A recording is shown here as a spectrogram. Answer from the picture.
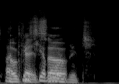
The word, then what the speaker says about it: Patricia Bullrich: And Patricia, I'm not sure how to pronounce. Yes. – Patricia Bullrich.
